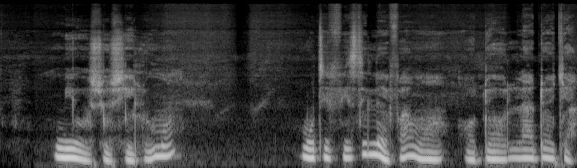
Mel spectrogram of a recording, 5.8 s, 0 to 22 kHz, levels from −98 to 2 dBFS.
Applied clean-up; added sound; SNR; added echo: none; none; none; none.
